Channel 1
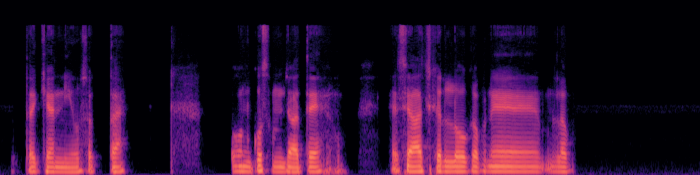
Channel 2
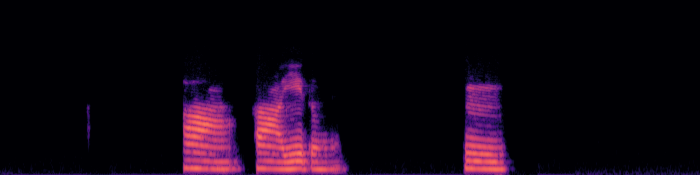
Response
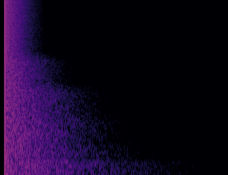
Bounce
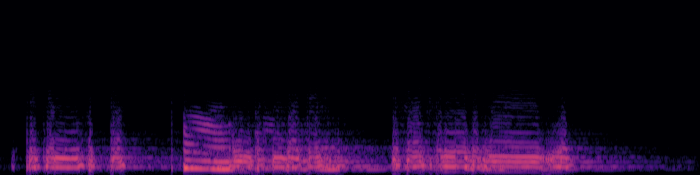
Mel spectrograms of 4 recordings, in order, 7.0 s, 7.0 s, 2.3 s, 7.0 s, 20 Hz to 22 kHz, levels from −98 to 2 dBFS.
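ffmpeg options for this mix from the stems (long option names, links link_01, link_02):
-filter_complex "[0:a]aeval=exprs='abs(val(0))':channel_layout=same,volume=-6dB,asplit=3[link_01][link_02][link_03];[link_02]volume=-20.5dB[link_04];[1:a]alimiter=limit=-22.5dB:level=0:latency=1,acompressor=threshold=-35dB:ratio=6,volume=2.5dB,asplit=2[link_05][link_06];[link_06]volume=-15.5dB[link_07];[link_03]apad=whole_len=308861[link_08];[link_05][link_08]sidechaincompress=threshold=-52dB:ratio=8:attack=16:release=185[link_09];[2:a]atrim=start_sample=2205[link_10];[link_04][link_07]amix=inputs=2:normalize=0[link_11];[link_11][link_10]afir=irnorm=-1:irlink=0[link_12];[link_01][link_09][link_12]amix=inputs=3:normalize=0,aecho=1:1:5:0.85,asoftclip=type=tanh:threshold=-26.5dB,asuperpass=centerf=290:order=4:qfactor=1"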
